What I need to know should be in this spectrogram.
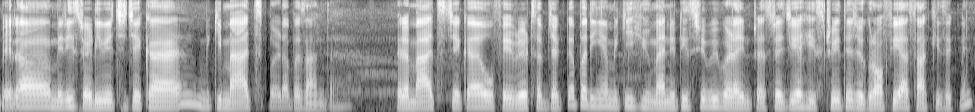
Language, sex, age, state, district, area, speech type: Dogri, male, 18-30, Jammu and Kashmir, Udhampur, urban, spontaneous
